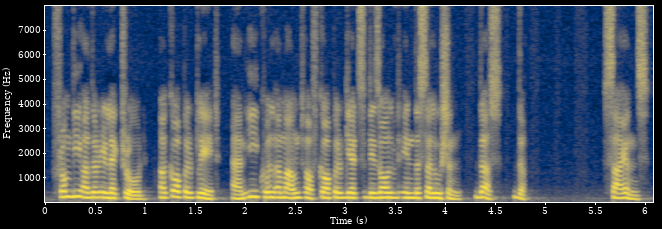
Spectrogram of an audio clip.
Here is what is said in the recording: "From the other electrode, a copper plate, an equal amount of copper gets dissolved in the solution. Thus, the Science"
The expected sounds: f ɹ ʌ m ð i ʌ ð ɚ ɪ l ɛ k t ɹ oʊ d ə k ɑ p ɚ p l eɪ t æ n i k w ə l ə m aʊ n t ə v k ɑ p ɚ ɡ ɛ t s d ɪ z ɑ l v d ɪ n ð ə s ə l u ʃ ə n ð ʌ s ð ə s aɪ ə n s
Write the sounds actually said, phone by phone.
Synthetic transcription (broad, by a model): f ɹ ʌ m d i ʌ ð ɚ ɪ l ɛ k t ɹ oʊ d ə k ɑ p ɚ p l eɪ t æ n i k w ə l ə m aʊ n t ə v k ɑ p ɚ ɡ ɛ t s d ɪ z ɑ l v d ɪ n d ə s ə l u ʃ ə n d ʌ s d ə s aɪ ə n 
